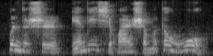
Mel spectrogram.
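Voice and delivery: ordinary delivery

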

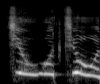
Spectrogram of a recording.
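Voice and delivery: high, loud calls of save me; retold cry for help. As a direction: yell for help as if pinned down. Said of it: "喉咙都要叫破了耶". (大声呼救)

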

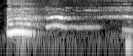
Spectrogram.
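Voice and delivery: high-pitched burst of laughter; high giggle. Real, not acted. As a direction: squeal with laughter. Laughing at the story.

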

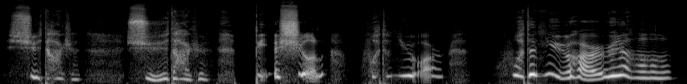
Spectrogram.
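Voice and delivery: desperate grief-stricken plea; anguished pleading. A narrator's reading. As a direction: beg on your knees, breaking into a wail. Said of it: "张雄扑通给许仁跪下道".

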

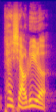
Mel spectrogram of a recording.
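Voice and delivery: usual speaking voice

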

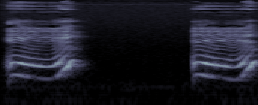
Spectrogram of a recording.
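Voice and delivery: "Mm" in a long swoosh, down then up; big third tone. Shown as a demonstration. Teacher drawing a big Nike with sound, long dipping hum. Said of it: "Let us nod the head again".

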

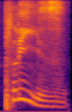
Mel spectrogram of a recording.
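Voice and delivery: PLEASE with a long, drawn-out ee; long vowel. Shown as a demonstration. Teacher showing a learner the long sound, drawn-out "please". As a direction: stretch the vowel of "please", tongue up. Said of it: "发长音".

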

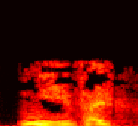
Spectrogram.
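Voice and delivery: loud, high snap back; hurt cop shouting back; angry retort. A narrator's reading. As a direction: fire it right back at him.

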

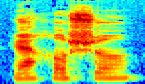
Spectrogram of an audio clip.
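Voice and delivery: usual speaking voice

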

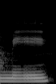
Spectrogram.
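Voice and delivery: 咪 said as Taiwanese "mî", low and soft; Yilan pronunciation. Shown as a demonstration. Telling co-host how Yilan says porridge, 咪 as "mî". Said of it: "听说宜兰是讲".

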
